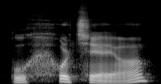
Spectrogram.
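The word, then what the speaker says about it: Buchholz: 부흐 아시죠? 부흐 이거 발음 어느 나라로 발음인지 딱 알겠죠? 부홀츠예요.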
